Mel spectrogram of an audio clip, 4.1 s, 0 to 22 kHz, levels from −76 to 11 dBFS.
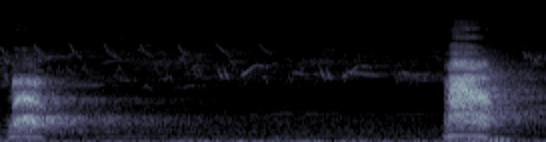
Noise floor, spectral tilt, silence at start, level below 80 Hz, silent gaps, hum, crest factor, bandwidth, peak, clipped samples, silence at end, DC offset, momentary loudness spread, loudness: -53 dBFS; -3 dB/octave; 0.05 s; -52 dBFS; none; none; 22 dB; over 20 kHz; -6 dBFS; under 0.1%; 0.1 s; under 0.1%; 23 LU; -22 LUFS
